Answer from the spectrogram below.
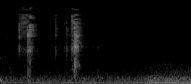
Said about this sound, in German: Warte mal, mal. Dose aufmachen. Komm hier. Prost.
